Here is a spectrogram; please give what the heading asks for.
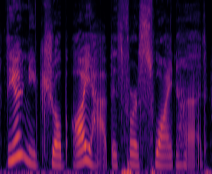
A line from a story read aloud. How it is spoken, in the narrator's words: replied the emperor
